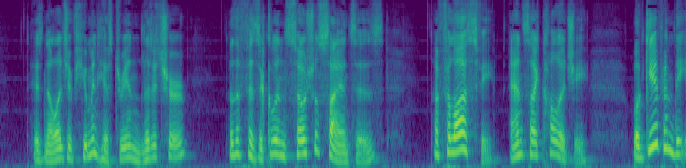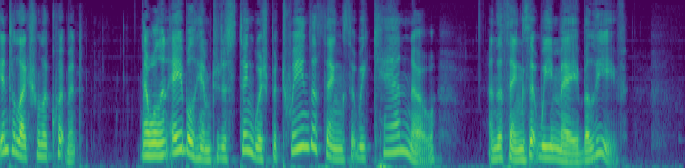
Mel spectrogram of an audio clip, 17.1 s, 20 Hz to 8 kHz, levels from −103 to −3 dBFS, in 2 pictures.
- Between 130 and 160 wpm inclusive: Yes, average, 150 wpm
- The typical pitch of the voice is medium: Yes, medium, 170 Hz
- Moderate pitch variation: No, wide, 7.4 semitones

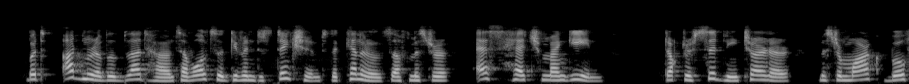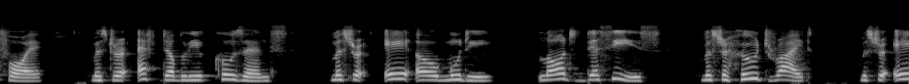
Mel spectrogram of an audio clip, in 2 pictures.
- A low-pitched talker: No, high, 200 Hz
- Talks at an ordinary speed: No, slow, 120 wpm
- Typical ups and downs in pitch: Yes, average, 3.5 semitones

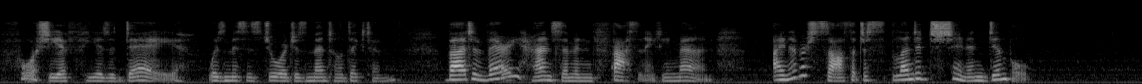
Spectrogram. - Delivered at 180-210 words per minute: No, average, 140 wpm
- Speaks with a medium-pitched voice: Yes, medium, 175 Hz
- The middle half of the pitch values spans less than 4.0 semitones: No, average, 4.8 semitones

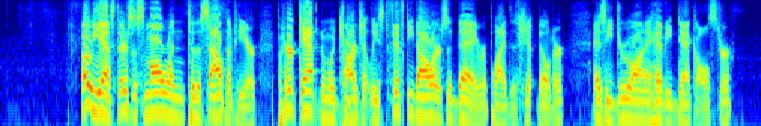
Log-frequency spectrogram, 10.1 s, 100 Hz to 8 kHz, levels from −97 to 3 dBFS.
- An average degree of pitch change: Yes, average, 4.5 semitones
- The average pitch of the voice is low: Yes, low, 130 Hz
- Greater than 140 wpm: Yes, average, 195 wpm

